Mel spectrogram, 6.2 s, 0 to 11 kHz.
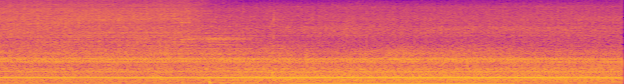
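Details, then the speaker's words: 2006 Chrysler PT Cruiser, 2.4 engine: steady whirring hum with a constant tone heard through a stethoscope right at the alternator; noisy alternator, matching intermittent check engine light for low charging system. Power steering pump only slightly noisy. "So there you have it, guys. There's our noise, a nasty alternator."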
